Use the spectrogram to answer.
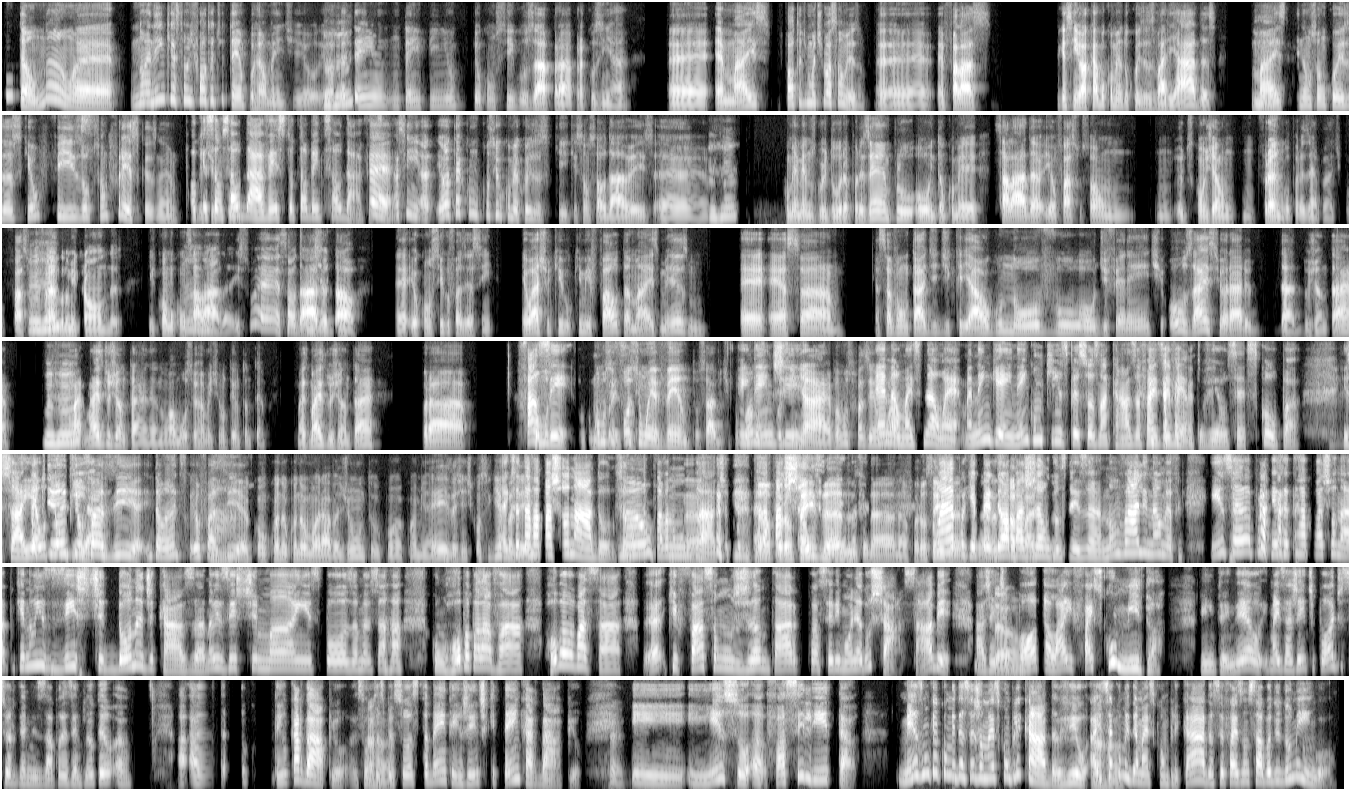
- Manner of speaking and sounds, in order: other background noise; tapping; laugh; laugh; unintelligible speech; laughing while speaking: "era só a paixão"; laugh; stressed: "comida"
- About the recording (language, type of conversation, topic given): Portuguese, advice, Como posso recuperar a motivação para cozinhar refeições saudáveis?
